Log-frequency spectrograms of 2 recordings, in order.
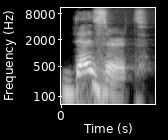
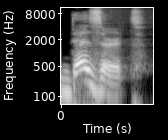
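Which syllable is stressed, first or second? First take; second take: first; first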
